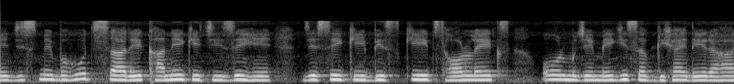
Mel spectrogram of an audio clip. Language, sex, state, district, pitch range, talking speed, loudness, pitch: Hindi, female, Arunachal Pradesh, Papum Pare, 195-215 Hz, 145 wpm, -13 LUFS, 205 Hz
